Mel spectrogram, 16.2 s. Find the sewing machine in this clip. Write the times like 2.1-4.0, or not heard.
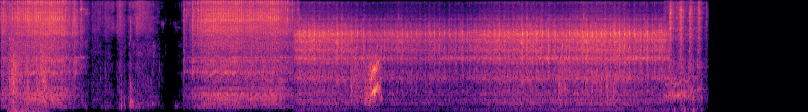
0.0-14.2.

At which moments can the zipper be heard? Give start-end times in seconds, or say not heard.
0.1-1.0, 7.0-7.7, 11.2-12.3.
